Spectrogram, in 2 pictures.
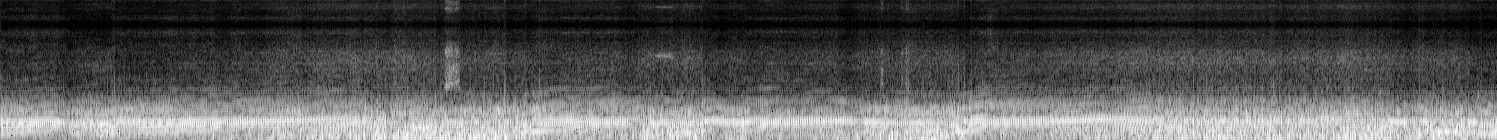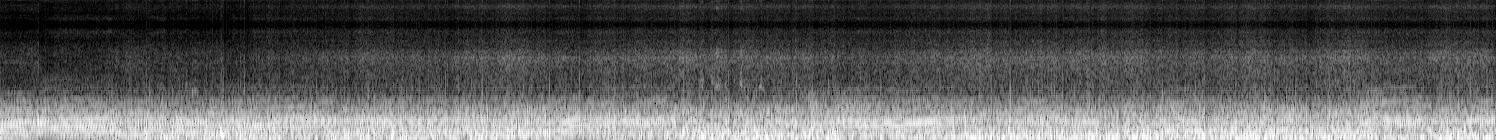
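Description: Car engine being driven hard, its pitch rising and falling again and again every few seconds as the car accelerates and slows through a tight course of cones.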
